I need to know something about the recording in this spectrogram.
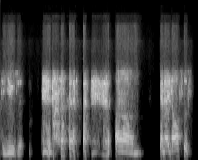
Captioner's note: laughs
